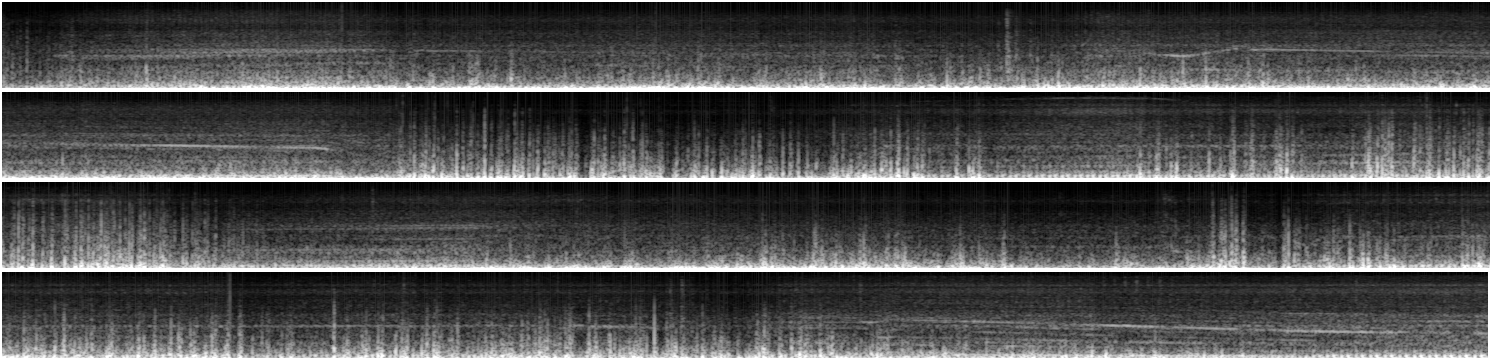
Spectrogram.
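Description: Cruiser motorcycle engine running on the road, mixed with heavy wind noise on the microphone. The engine note drops a few times as the revs fall.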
